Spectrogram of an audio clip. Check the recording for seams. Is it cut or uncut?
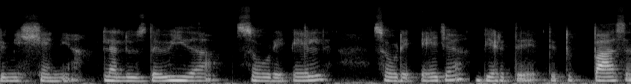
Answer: uncut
